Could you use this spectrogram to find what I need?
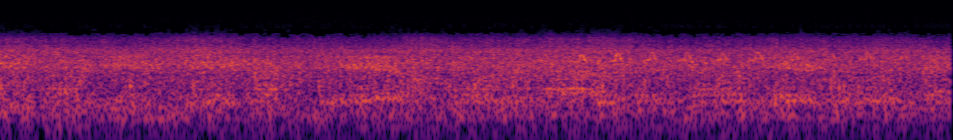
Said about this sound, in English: Listen to my voice as you listen to the sound of the rain. The sound of the rain needs no translation, no explanation.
